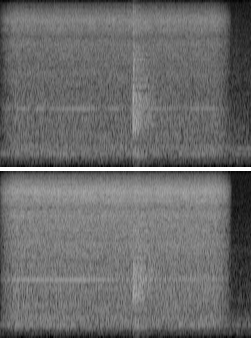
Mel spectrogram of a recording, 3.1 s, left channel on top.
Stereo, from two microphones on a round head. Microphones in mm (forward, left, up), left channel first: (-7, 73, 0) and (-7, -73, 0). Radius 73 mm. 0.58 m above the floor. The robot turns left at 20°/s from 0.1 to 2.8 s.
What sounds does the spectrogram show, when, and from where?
1.7 s crushing: 75° left (ahead or behind), 1.1 m; by 1.8 s 80° left, 1.1 m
